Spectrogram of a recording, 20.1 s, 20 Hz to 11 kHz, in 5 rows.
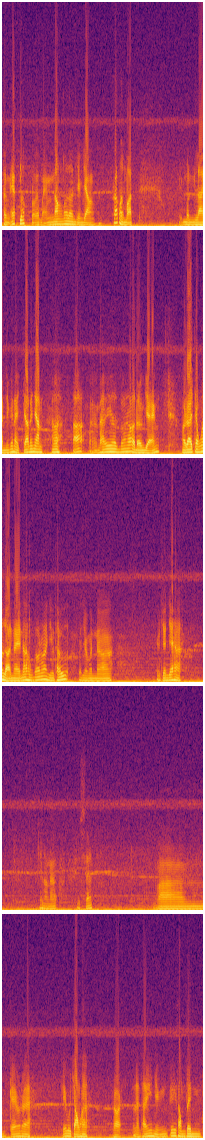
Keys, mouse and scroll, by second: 5.2-5.6 scroll down 1, 5.6 middle click, 11.4 ctrl+z, 12.7 ctrl+z, 13.8 i, 18.2 click.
